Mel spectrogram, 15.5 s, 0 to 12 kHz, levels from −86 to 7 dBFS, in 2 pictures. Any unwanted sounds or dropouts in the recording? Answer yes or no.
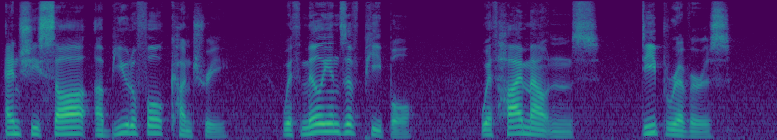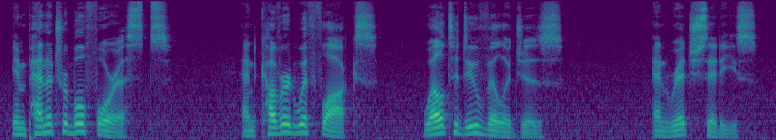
no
